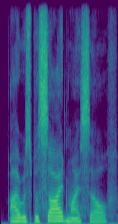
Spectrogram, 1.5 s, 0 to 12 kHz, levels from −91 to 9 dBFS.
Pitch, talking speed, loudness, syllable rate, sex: 190 Hz, 165 wpm, -19 LUFS, 5.5 syllables/s, female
